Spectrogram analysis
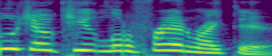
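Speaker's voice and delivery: auntie voice, pitched very high. Retelling an auntie walking up and asking about a friend: imitating a fine auntie. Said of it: "She like".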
